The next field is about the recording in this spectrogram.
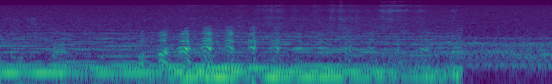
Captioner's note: laughter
